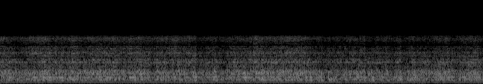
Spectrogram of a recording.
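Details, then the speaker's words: Yaesu FTDX3000 ham radio on FT8, owner fighting RF getting into the USB cable despite ferrite beads: constant loud hiss with low hum underneath, no signals breaking through; high receiver noise floor from interference of unclear origin. "But I got all that interference too."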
